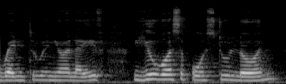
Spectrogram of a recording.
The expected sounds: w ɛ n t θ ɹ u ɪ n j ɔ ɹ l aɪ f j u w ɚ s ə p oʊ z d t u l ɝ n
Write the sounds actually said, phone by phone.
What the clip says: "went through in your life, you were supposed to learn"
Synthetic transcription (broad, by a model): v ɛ n t t ɹ u ɪ n j ɔ ɹ l aɪ f j u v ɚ s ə p oʊ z t u l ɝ n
